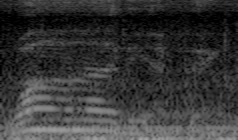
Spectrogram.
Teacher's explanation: You have the T and the D, so you're just going to hear one soft D sound.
